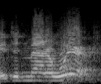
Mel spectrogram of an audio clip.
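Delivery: ordinary delivery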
